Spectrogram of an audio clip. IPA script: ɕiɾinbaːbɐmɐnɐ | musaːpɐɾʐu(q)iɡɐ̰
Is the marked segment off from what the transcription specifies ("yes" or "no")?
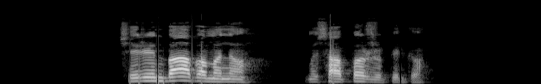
yes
